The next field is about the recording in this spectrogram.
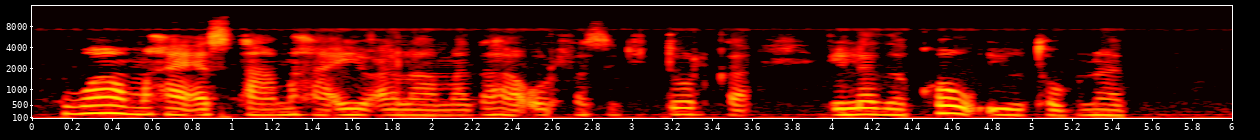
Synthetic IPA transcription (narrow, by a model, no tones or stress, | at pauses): wɑːmɐhɑjɐst̪ʰaːmɐɦɐijɔʕɑlaːmɐðɐɦɐ̰ʔɔrfɐsɪt͡ʃɪd̪̥ɔːlkʰɐɪlɐðɐkʰɔwijɔt̪ʰɔbnaːd̪̥̚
